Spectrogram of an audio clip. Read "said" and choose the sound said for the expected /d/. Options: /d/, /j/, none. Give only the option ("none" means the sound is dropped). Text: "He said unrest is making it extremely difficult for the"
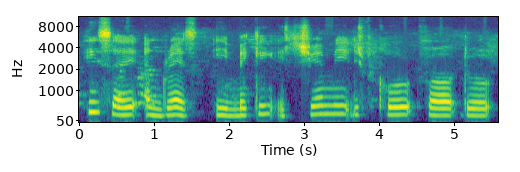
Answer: none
